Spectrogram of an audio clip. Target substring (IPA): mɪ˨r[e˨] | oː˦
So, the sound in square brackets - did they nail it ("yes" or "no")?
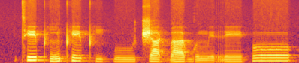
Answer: no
